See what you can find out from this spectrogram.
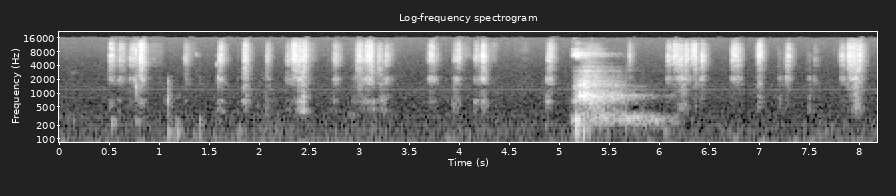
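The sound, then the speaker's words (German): A pen scratches across paper in quick strokes, a rhythmic series of short scribbles with brief pauses between them, plus one slightly louder rubbing stroke midway. “So, und der braucht ja jetzt halt also ordentlich Futter und dieses Futter, da nehme ich am besten einen anderen Stift, das ist jetzt die Information.”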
